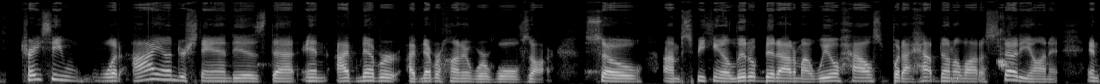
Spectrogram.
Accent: American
